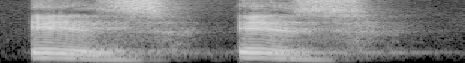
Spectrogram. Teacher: Está escrito com S, mas o som é de Z.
